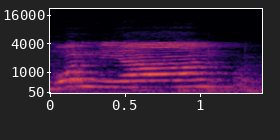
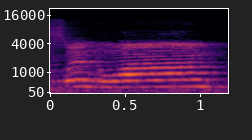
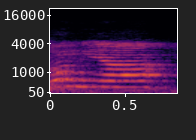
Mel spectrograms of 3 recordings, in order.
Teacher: لكن عندما يأتي النون مع أحد أحرف الإدغام في كلمة واحدة مثل بنيان تظهر النون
